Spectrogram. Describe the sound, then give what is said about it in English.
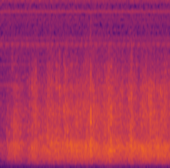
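Audience applause at an event honoring academic and community partners: steady, dense clapping that holds at an even, fairly soft level for the whole clip, with no voices over it. “Let's give both a round of applause”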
